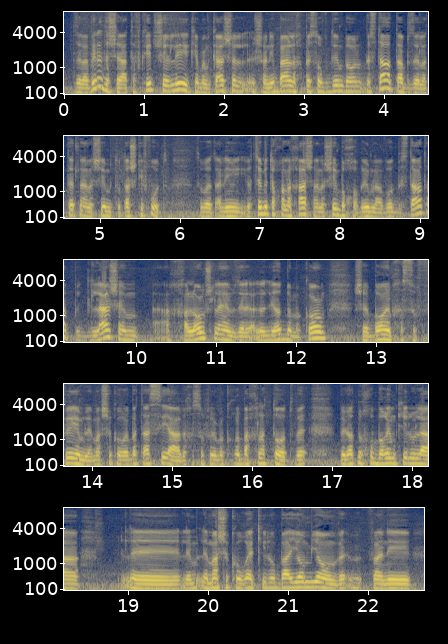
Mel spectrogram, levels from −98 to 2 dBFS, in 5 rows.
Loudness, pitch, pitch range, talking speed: -15 LUFS, 130 Hz, 120-150 Hz, 145 wpm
